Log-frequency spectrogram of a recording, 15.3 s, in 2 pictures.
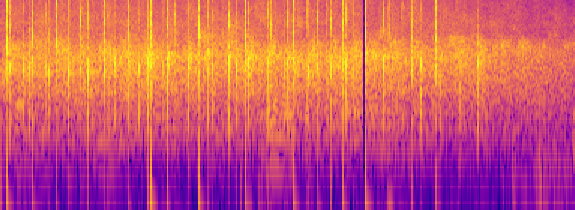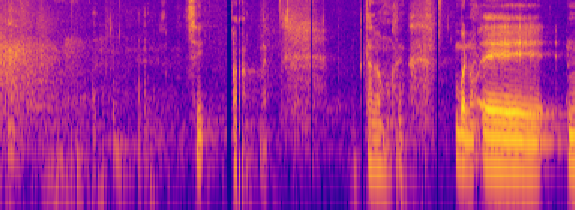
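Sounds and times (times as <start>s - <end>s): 
audience applauding the mayor: 0.0s - 9.0s
speech: 12.6s - 15.3s.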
